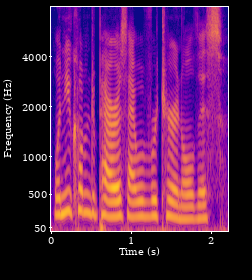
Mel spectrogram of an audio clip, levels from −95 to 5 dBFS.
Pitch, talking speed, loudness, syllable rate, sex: 205 Hz, 270 wpm, -17 LUFS, 5.6 syllables/s, female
